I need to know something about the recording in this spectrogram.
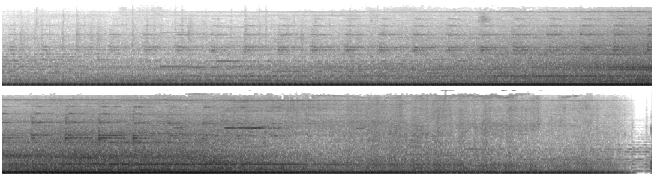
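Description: An Alaska Railroad diesel-electric locomotive hauling a passenger train along the platform, with a deep engine rumble. The rumble builds as the train approaches, is loudest about halfway through as the locomotive passes, then eases as the passenger cars roll by, and cuts off abruptly near the end.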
